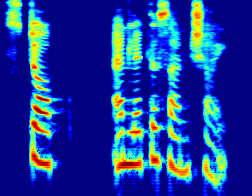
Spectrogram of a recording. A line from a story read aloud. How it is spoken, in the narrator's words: he said in a loud voice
